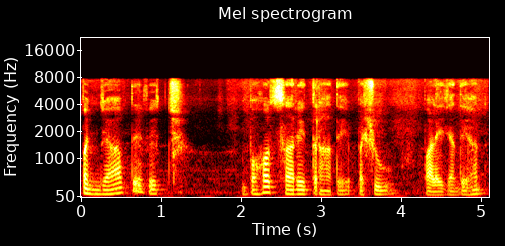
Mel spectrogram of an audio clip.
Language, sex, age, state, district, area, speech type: Punjabi, male, 45-60, Punjab, Amritsar, urban, spontaneous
